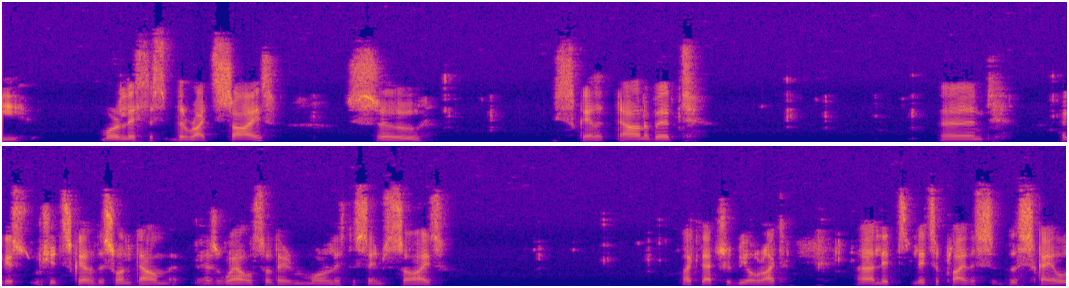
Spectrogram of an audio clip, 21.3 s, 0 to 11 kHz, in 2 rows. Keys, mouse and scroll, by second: 1.8 s, 2.6 click, 2.9 shift+middle click, 3.0 shift+scroll up 2, 3.5 s, 4.1 click, 4.3 scroll down 1, 4.6 shift+middle click, 5.3 s, 6.3 click, 6.6 shift+middle click, 6.9-7.2 scroll up 1, 7.2 s, 7.6 click, 7.9 scroll down 1, 8.1 shift+middle click, 8.9 shift+middle click, 9.7 s, 10.1 click, 10.4 scroll down 1, 10.7 shift+middle click, 11.3 right click, 11.7 shift+middle click, 12.0 g, 12.6 click, 12.8 shift+middle click, 13.0 scroll up 1, 13.3 s, 13.9 click, 14.1 g, 14.7 click, 15.0 s, 15.9 click, 16.1 g, 16.3 click, 16.6 scroll up 1, 16.9 shift+middle click, 17.5 shift+right click, 17.6 shift+middle click, 18.2 s, 18.5 click, 18.7 shift+middle click, 19.3 ctrl+z, 19.6 shift+middle click, 19.9-20.6 scroll up 2, 20.6 scroll down 2, 20.9 shift+middle click.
